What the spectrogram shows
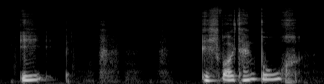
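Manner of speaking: shaky, quivering, trembling, very high voice. Narrator admitting part of the truth to her, in a trembling voice. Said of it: "sagte ich mit zittriger Stimme".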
